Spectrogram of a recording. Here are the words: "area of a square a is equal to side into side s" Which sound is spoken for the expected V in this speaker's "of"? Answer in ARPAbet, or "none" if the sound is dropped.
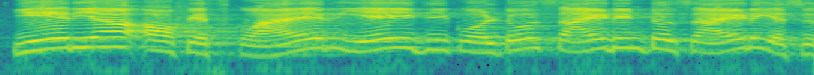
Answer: P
